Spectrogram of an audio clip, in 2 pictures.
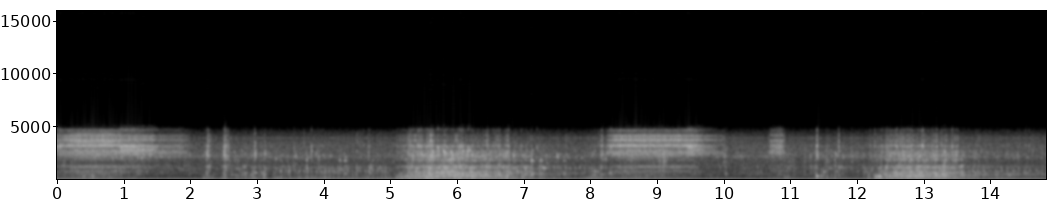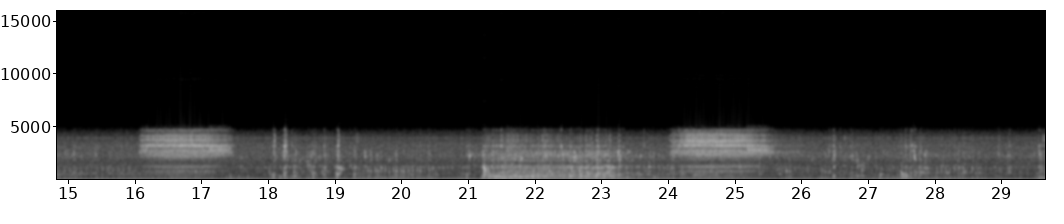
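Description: Scuba diver breathing through a regulator underwater: a short hissing inhale, then a few seconds later a louder gush of exhaled bubbles, repeating about every seven to eight seconds.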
